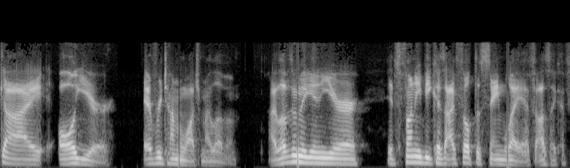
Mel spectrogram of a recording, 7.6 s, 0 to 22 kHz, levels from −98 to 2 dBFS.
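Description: Packet loss on an ADPCM call hits at 2.38–2.41 s before "I watch him I", at 3.96–3.99 s between "love him I love" and "the beginning", and at 6.76–6.79 s after "because I felt the". Each time about 20 ms, a single packet, drops to hard-edged silence. The decoder's adaptive predictor and step size then no longer match the sender's, so speech resumes with brief distortion before settling. The wideband G.722 coding around these gaps stays clear up to 7 kHz.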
